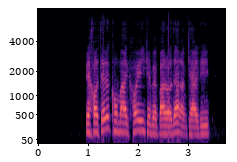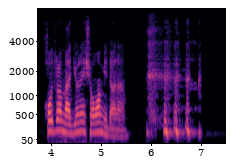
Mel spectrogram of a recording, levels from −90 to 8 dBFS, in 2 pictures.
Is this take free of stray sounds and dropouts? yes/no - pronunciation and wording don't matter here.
no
